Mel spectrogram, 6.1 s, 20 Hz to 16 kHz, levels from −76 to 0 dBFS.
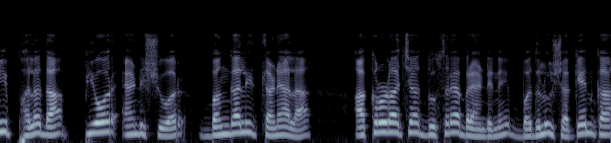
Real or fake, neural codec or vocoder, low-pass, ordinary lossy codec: real; none; 7.2 kHz; none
